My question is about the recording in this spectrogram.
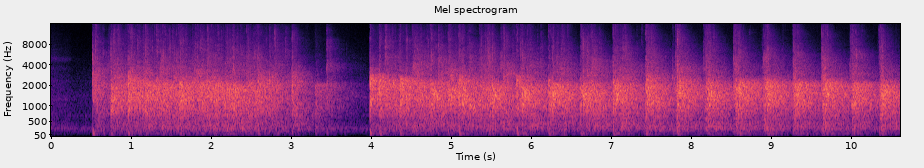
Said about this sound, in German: Wenn ich gleich die linke Hand hebe, dann klatscht ihr so lange, bis ihr einen gemeinsamen Rhythmus findet.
